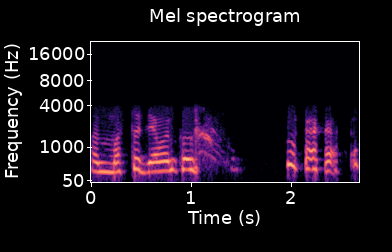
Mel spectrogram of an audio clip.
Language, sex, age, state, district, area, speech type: Marathi, female, 30-45, Maharashtra, Washim, rural, conversation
